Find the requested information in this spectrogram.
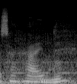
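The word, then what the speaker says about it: Samhain: con esta fiesta de de sawing que es como se pronuncia sanim este que e implica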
